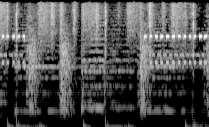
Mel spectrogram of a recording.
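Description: A mobile phone ringtone plays a bright, electronic melody over a steady thumping beat, with sustained high tones and a rapid pulsing pattern toward the end. No one speaks.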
